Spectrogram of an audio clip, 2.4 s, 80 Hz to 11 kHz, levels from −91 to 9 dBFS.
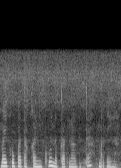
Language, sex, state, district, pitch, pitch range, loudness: Garo, female, Meghalaya, South Garo Hills, 200 Hz, 185-230 Hz, -16 LUFS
